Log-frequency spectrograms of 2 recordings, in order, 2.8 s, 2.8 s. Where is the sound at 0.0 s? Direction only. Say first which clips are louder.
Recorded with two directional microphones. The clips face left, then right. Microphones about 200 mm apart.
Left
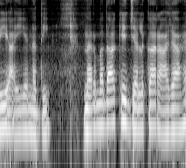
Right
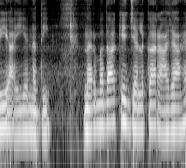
Left 2 dB; 50° left (ahead or behind).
